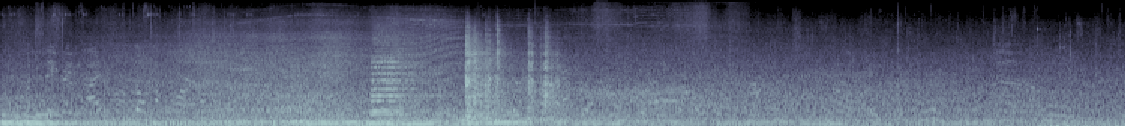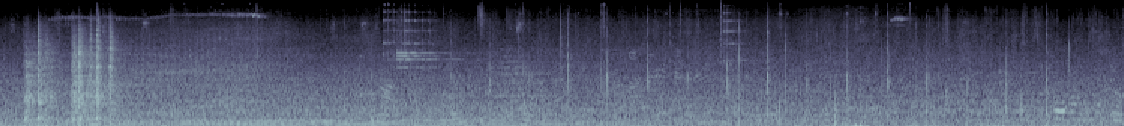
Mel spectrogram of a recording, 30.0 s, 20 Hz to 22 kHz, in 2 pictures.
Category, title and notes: Soundscapes > Urban
LNDN SOUNDS 042
Recordings from near a street market stall in a mostly Indian / Bangladeshi neighborhood of London. Quite noisy and chaotic. Recorded with a Zoom H6
neighbourhood, city, bustling, market, london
